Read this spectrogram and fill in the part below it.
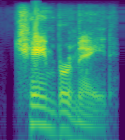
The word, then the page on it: chambermaid: American English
